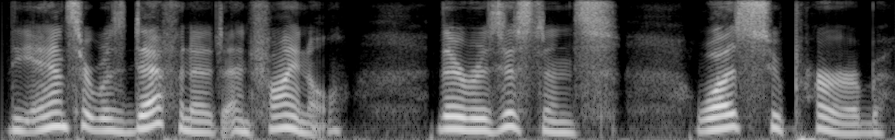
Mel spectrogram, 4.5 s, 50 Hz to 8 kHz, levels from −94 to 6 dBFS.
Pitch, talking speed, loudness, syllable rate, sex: 195 Hz, 135 wpm, -17 LUFS, 5.1 syllables/s, female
